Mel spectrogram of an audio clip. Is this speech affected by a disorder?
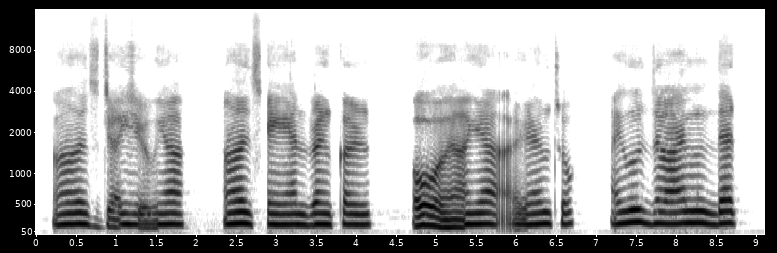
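Yes: amyotrophic lateral sclerosis; abnormal gait, gross and fine motor impairment; diagnosed at 21, about 9 years, progressively worsening; slurred slow speech, eating and drinking difficulties.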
